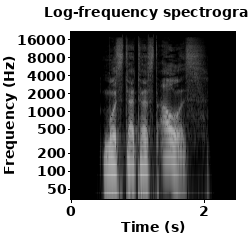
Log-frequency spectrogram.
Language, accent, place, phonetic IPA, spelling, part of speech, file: German, Germany, Berlin, [ˌmʊstɐtəst ˈaʊ̯s], mustertest aus, verb, De-mustertest aus.ogg
- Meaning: inflection of ausmustern: 1. second-person singular preterite 2. second-person singular subjunctive II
